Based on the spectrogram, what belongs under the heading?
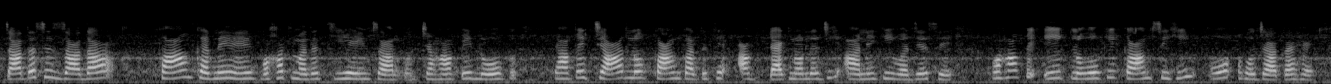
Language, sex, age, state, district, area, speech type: Urdu, female, 18-30, Uttar Pradesh, Gautam Buddha Nagar, rural, spontaneous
